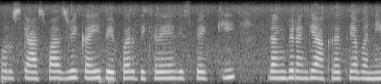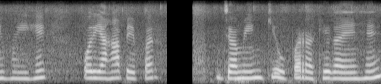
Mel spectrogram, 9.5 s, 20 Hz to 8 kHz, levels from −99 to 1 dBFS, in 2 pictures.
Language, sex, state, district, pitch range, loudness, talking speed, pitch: Hindi, female, Chhattisgarh, Rajnandgaon, 230-245 Hz, -18 LUFS, 165 wpm, 235 Hz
